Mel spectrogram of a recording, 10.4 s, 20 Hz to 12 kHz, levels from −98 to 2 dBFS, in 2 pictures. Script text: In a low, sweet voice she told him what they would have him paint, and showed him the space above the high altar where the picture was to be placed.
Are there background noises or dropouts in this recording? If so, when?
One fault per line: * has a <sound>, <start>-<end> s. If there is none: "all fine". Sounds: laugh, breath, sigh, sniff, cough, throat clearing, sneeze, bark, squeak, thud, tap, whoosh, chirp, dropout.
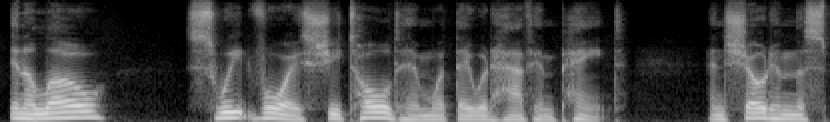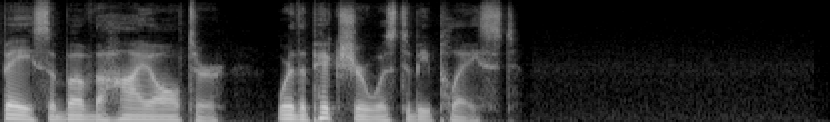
all fine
